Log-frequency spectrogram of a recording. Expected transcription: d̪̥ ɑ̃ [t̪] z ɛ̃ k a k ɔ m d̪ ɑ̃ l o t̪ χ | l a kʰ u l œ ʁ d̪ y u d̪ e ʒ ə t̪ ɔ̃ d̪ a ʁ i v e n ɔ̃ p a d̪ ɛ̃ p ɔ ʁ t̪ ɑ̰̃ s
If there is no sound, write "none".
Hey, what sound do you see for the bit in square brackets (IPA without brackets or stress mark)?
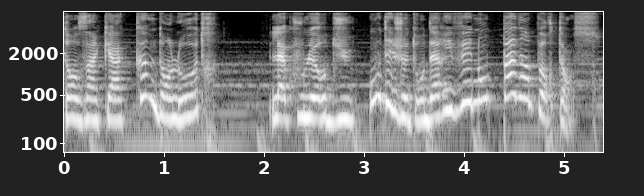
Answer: none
